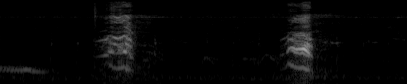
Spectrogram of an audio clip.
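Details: Great myna baby begging during feeding by its mother: two short, harsh rasps about a second apart, preceded by a soft falling squeak, with quiet gaps between.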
